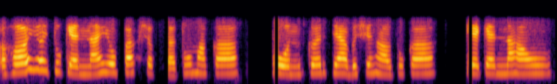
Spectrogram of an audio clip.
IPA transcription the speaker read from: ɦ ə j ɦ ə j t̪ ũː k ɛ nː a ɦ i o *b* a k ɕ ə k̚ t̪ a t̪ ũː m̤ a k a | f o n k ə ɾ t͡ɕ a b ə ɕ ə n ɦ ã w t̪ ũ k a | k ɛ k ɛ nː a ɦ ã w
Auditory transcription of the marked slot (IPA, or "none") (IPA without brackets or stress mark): p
